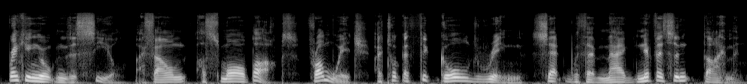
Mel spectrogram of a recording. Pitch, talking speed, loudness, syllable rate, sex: 110 Hz, 175 wpm, -18 LUFS, 4.1 syllables/s, male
